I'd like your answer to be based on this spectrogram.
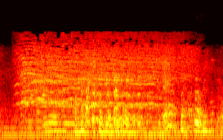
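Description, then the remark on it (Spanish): A crowd of children screaming together in a loud, continuous burst of high, overlapping shrieks and yells, surging in intensity for a few seconds without pause. “Mira, güey, te voy a poner a ti el sonido de los niños gritando”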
